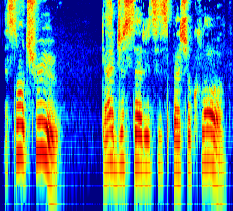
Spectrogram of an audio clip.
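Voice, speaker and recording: A man's voice: sits high, big pitch swings, a little slow, breathy edge. A man reading a pleading part in an amateur table read over a video call.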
